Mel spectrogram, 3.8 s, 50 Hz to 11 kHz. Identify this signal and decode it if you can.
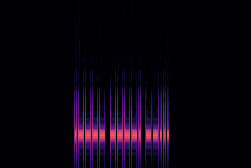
Morse code, heard as a keyed tone, about 44 wpm, 700 Hz. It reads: 197
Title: Numbers - 3-Digit 45wpm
